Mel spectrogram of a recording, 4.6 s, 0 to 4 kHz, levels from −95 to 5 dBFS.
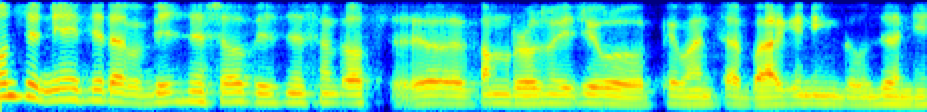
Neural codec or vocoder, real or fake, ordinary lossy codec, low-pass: codec, 16 kHz, 0.8 kbps, ZipCodec; fake; none; 3.6 kHz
